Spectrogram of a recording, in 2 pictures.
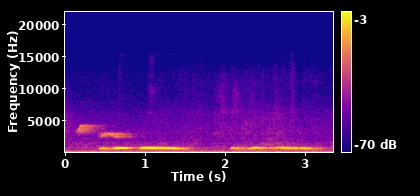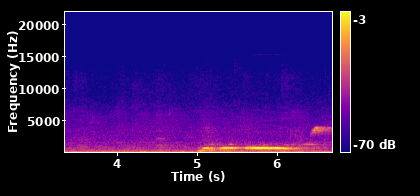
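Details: Two-year tame decoy spotted dove from Sóc Trăng calling keenly: repeated low, hoarse coo phrases, a short note then a longer one, with faint higher chirps from another bird in the background.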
